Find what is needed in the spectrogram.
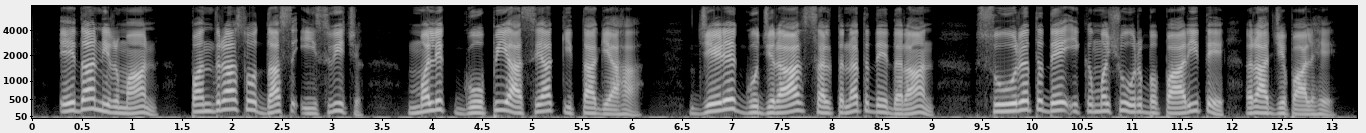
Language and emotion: Dogri, neutral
